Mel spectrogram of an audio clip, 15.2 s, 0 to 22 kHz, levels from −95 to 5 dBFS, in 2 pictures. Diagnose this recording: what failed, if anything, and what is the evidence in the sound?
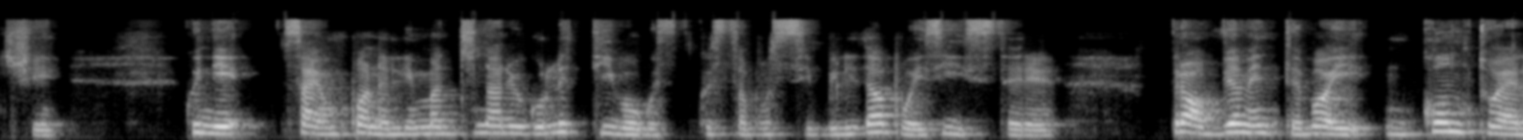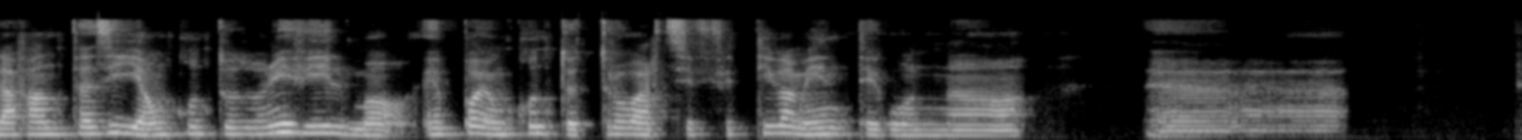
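Nothing failed; no stage shows any fault.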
